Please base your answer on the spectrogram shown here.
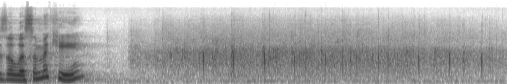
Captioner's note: audience applauding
